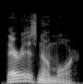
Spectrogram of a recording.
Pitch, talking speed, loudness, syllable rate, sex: 100 Hz, 285 wpm, -18 LUFS, 7.5 syllables/s, male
